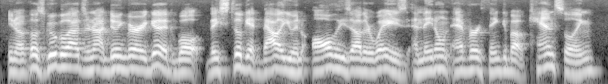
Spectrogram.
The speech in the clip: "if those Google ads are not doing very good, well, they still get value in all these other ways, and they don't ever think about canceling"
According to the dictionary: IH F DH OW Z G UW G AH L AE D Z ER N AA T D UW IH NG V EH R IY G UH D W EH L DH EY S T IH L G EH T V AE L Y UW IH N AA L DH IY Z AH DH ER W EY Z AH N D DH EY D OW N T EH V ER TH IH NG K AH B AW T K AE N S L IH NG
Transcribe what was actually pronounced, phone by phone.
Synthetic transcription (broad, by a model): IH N DH OW Z G UW G L AE D Z ER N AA T D UW IH NG V EH R IY G UH D W EH L DH EY S T IH L G EH T V AE L Y UW IH N AA L DH IY Z AH DH ER W EY Z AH N DH EY D OW N T EH V ER TH IH NG K AH B AW T K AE N S L IH NG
